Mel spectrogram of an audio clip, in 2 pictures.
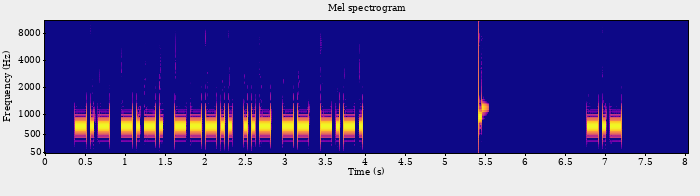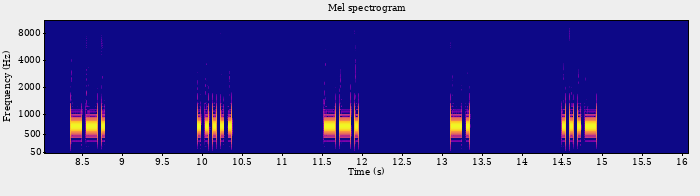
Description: Morse code, heard as a keyed tone, about 25 wpm, spaced as for 11 wpm, 700 Hz. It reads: KC8UMC KG5GNV
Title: USA Call Signs - 6 Characters - 8x Character Spacing - 25wpm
